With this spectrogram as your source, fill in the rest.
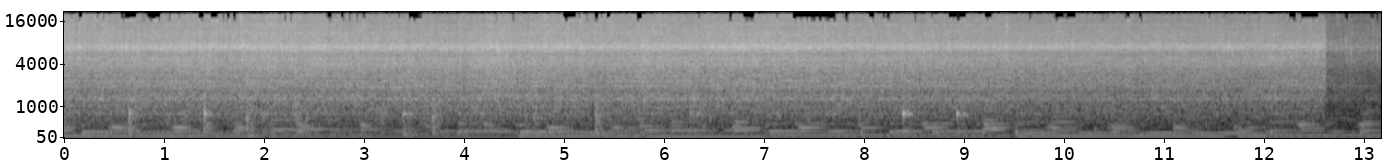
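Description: Ginger and garlic paste fries in hot oil for a green-masala chicken curry, a loud, continuous close-up sizzle with occasional scraping stirs, alongside a background tone of steady stepped notes.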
